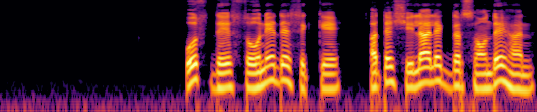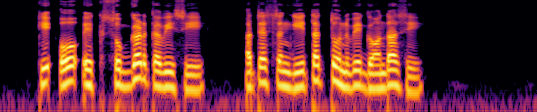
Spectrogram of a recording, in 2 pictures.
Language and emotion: Punjabi, neutral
